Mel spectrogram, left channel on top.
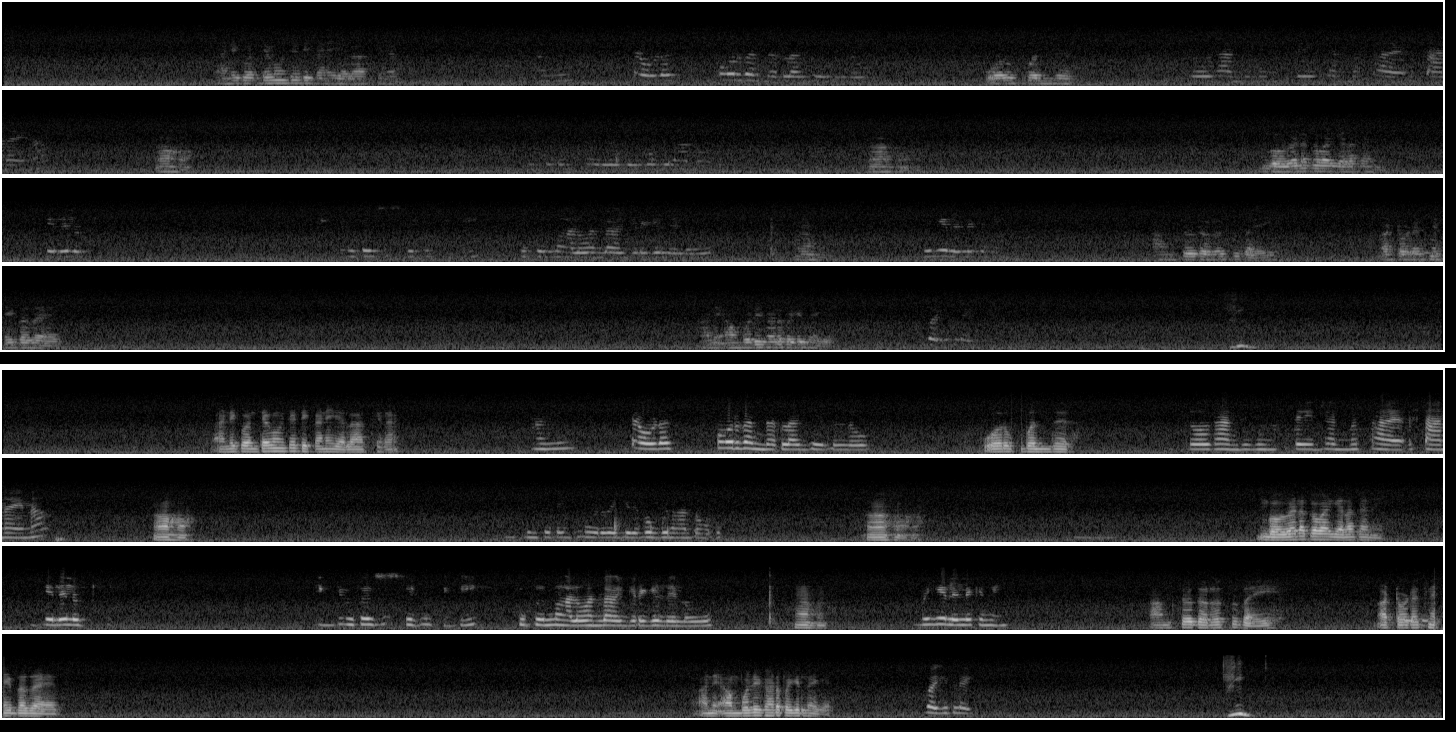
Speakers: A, on the right; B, on the right.
A: आणि कोणत्या, कोणत्या ठिकाणी गेलात फिरा
B: आणि तेवढं पोरबंदरला गेलेलो.
A: पोरबंदर.
B: तो गांधीजींचं चे जन्मथ स्थान स्थान आहे ना,
A: हा हा.
B: त्यांच्या काय घर वगैरे बघून आलो.
A: हा ह हा.
B: हम्म.
A: गोव्याला कवा गेला का नाही?
B: गेलेलो, गेलेलो. एक दिवसाचीे ट्रीप होती ती तिथून मालवणला वगैरे गेलेलो.
A: हम्म हम्म.
B: म गलेले की नाही?
A: आमच दरोच आहे आठवड्यातन
B: हो
A: एकदा जाय
B: अक <unintelligible> हम् <inaudible>
A: आणि आंबोली घाड बघितला काय?
B: बघितलंय.
A: ह <inaudible>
